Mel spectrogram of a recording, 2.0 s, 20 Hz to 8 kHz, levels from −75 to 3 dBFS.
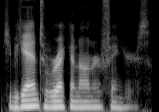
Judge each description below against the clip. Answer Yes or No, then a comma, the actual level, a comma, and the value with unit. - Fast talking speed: Yes, fast, 210 wpm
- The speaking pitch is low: Yes, low, 105 Hz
